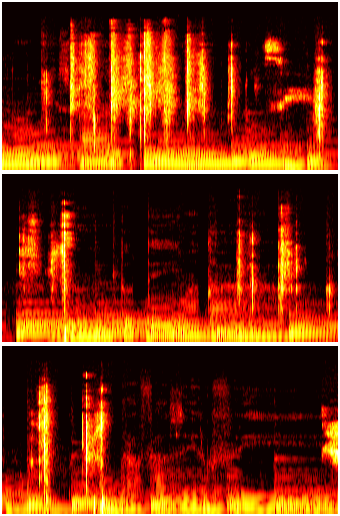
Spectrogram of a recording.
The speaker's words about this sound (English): Okay, so let's shuffle these cards.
